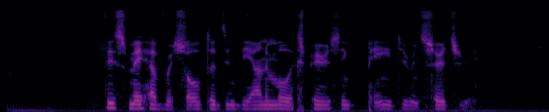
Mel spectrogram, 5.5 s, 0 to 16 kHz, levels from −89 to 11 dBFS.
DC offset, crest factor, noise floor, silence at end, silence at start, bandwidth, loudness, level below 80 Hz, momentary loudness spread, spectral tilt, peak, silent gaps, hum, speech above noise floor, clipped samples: under 0.1%; 22 dB; -80 dBFS; 0.75 s; 0.1 s; 11.5 kHz; -51 LUFS; -80 dBFS; 11 LU; -4 dB/octave; -30 dBFS; none; none; 28 dB; under 0.1%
